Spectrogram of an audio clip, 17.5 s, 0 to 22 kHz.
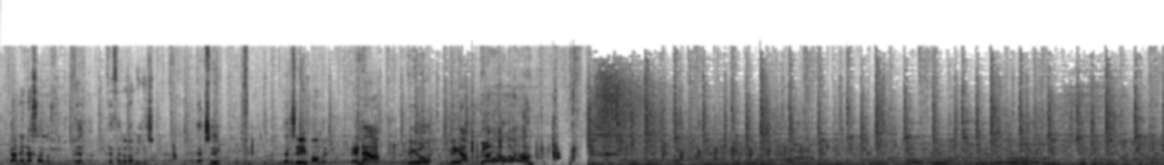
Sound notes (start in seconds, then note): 7.2 sticks clang; 9.2 applause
